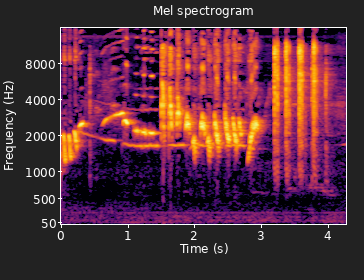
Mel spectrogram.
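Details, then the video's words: White-rumped shama singing, a track for firing up weak or young shamas: gliding whistled notes rising and falling, then a fast run of slurred notes and a burst of sharp, harsh clicking 'tạch' calls at the end. "Chòe lửa hót.chòe tạch GẮT.dùng Kích Chòe Lửa yếu lửa,kích bổi nhanh lên lửa,chòe lửa đập đuôi"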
